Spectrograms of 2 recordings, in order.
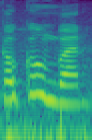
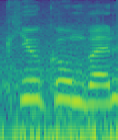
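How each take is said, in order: First: The first syllable is said as plain 'koo'. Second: The first syllable is said as 'kyoo' with a glide. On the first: The speaker calls it wrong. "Это называется Indian English" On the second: The speaker calls it right. "а правильно называть кьюкумбер"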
